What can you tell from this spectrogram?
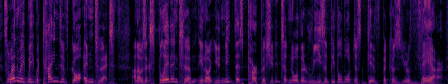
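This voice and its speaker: Male keynote speaker, animated, slightly high voice, sarcastic anecdote style. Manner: lively, sarcastic storyteller. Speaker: conference speaker.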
